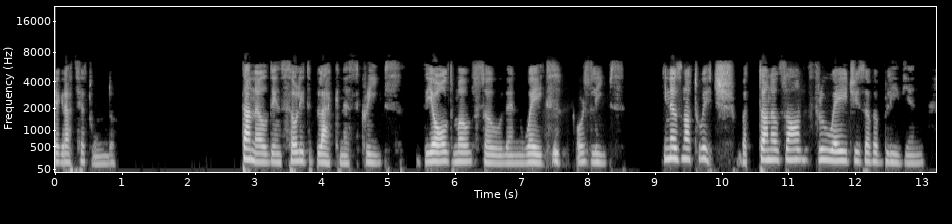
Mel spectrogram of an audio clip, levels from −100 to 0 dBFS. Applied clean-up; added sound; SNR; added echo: neural mask model Resemble Enhance denoiser.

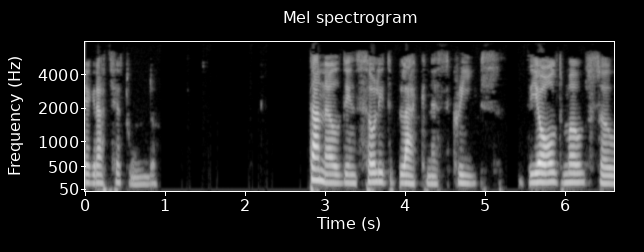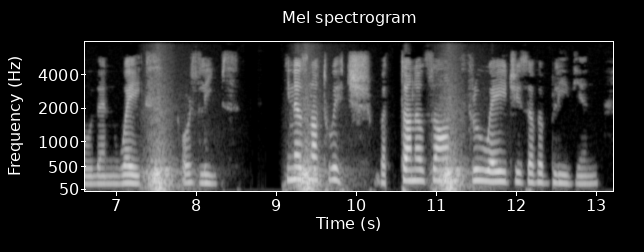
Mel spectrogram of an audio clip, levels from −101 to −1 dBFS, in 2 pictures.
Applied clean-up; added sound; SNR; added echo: none; Whoosh, swoosh, swish; 3 dB; none.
